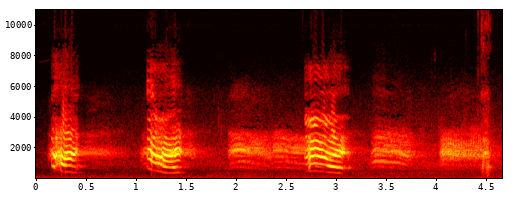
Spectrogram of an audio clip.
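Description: Crows cawing loudly and repeatedly, six harsh calls in a steady rhythm, each about half a second long, heard in the background over a phone call, with no one talking.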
